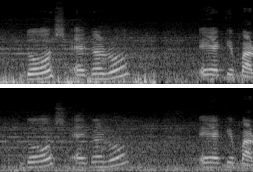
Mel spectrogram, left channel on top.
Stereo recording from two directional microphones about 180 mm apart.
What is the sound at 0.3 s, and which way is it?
Speech, 45° left (ahead or behind).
